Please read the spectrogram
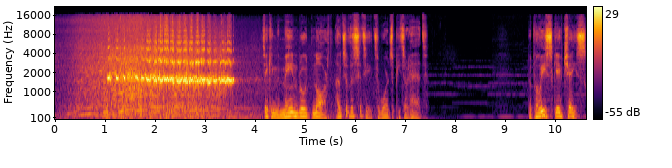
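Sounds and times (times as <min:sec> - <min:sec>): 
stolen car engine revving at a filling station: 0:00.0 - 0:05.6
car tires screeching in a skid: 0:00.1 - 0:05.8
speech: 0:04.2 - 0:07.6, 0:09.5 - 0:10.6.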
